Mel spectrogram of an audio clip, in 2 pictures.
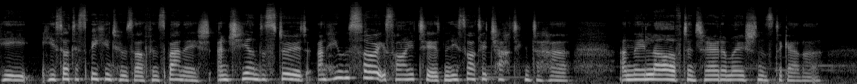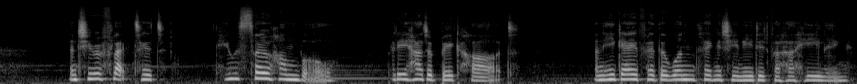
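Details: Adult woman speaking; Normal speech.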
